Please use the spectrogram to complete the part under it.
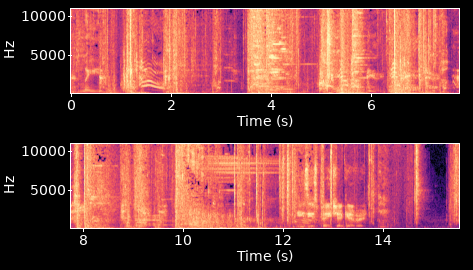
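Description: Heavy punches and kicks land with loud thuds and smacks.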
